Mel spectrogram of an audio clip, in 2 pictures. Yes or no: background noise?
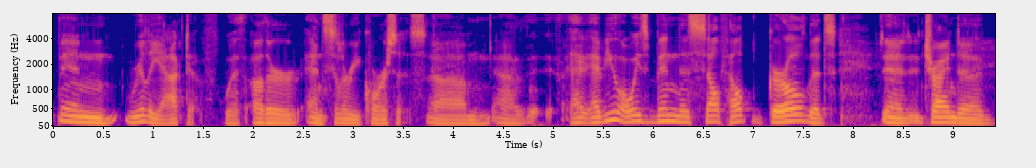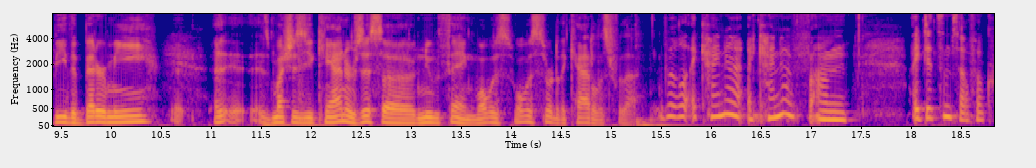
no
